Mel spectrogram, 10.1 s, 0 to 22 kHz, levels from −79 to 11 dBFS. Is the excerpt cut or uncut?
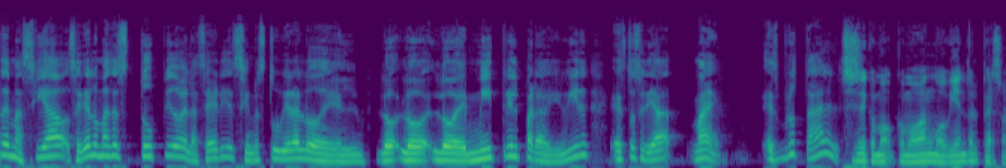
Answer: cut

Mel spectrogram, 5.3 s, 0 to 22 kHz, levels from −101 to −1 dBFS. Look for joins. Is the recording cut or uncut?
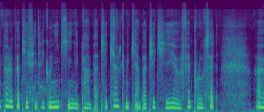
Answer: uncut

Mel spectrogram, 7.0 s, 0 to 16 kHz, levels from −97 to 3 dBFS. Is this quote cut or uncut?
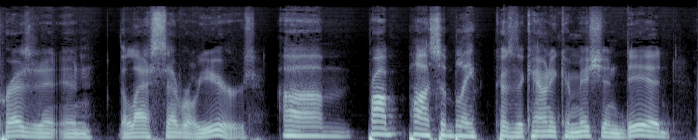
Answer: cut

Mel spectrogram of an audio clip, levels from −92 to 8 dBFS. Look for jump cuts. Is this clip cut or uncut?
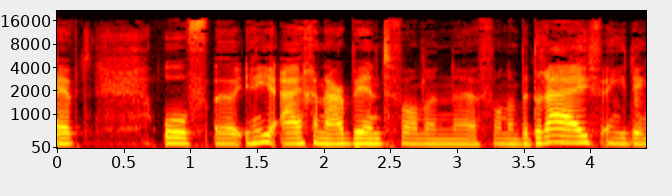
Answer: uncut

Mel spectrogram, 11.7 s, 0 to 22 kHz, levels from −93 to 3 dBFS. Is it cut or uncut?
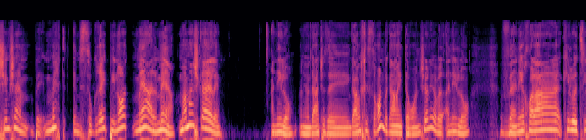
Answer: cut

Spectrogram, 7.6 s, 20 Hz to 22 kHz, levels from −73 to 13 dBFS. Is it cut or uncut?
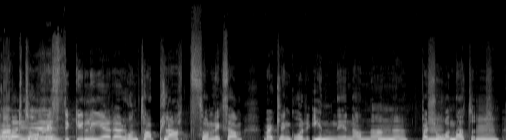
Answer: cut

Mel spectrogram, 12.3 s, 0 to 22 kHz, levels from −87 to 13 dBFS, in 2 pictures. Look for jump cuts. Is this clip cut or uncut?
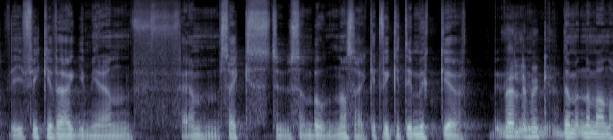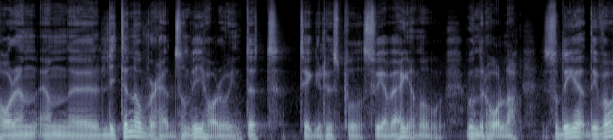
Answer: uncut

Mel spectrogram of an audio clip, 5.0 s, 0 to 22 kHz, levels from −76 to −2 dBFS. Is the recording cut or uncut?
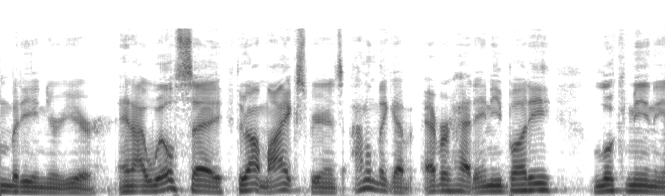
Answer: cut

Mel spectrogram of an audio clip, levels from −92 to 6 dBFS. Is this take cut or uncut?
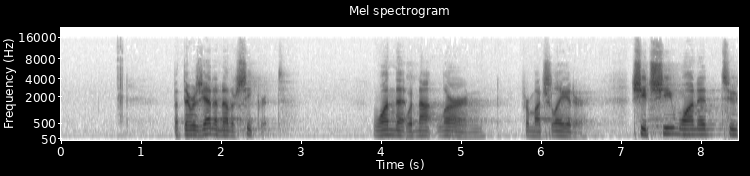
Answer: cut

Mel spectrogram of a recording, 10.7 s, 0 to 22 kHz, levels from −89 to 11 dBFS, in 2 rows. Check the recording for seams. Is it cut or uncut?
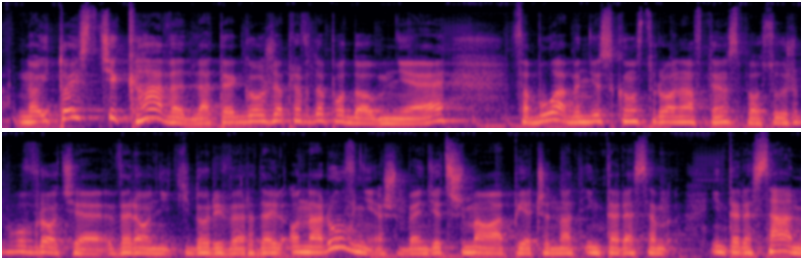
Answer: uncut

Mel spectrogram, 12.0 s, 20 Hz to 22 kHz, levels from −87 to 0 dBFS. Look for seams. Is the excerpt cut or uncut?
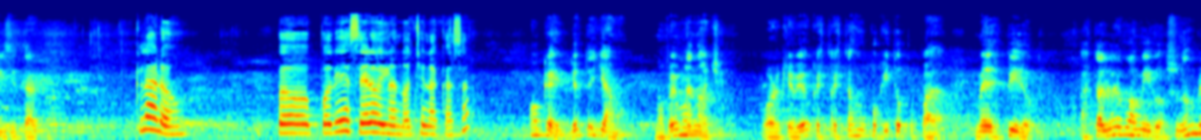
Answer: cut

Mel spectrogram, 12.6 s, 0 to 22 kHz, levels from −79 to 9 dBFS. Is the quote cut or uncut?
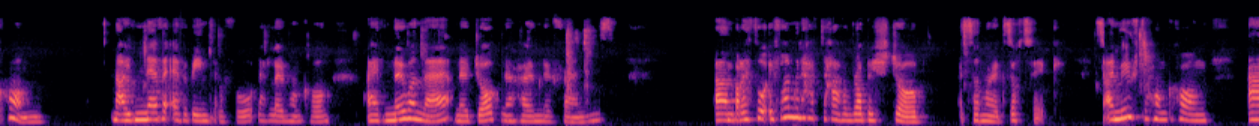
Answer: cut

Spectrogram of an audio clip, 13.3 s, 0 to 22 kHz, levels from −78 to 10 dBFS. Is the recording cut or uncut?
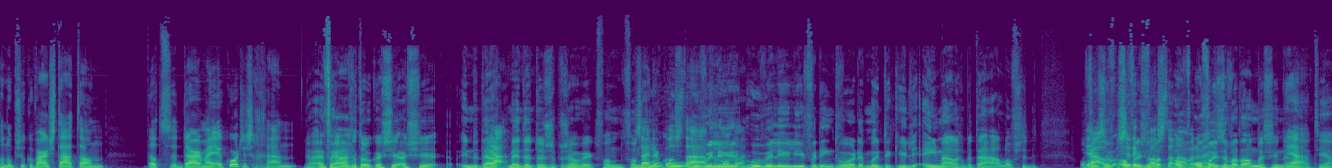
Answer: uncut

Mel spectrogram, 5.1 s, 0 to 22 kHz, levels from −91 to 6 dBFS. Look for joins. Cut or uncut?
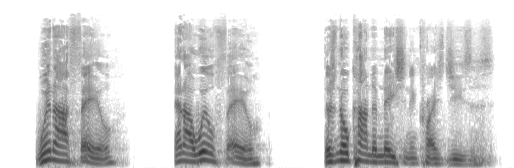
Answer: uncut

